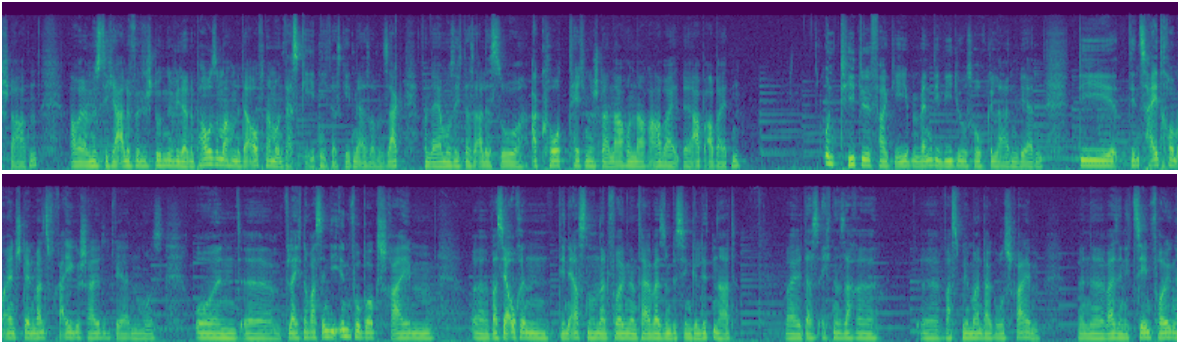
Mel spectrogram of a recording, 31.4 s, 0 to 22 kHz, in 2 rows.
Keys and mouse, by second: 3.7 c, 5.6 g, 8.4-10.5 drag, 8.8 a, 9.2 c, 13.0 c, 17.3 c, 18.5-20.8 drag, 20.6 KP_Decimal, 22.7 g, 25.1-26.5 drag, 25.2 a, 26.5 z, 26.6 middle click, 27.0 middle click, 27.3 middle click, 30.4 middle click, 30.5 z, 30.9 middle click.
